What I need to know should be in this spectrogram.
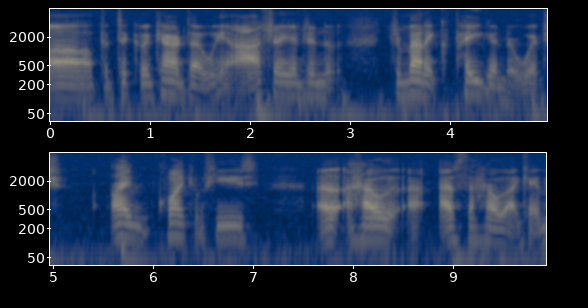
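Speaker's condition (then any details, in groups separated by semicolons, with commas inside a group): Cerebral palsy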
